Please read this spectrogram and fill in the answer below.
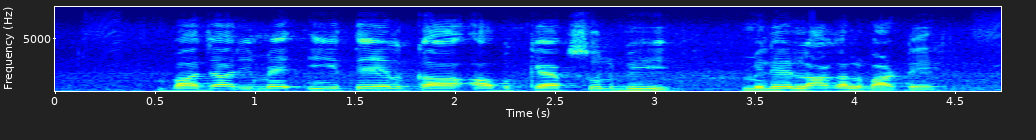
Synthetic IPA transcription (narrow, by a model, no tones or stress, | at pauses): baːd͡ʒaːɾimẽʔiːt̪eːlkaʔəbkɛːpsʊlbʱi | mɪlelaːɡəlbaːʈeː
